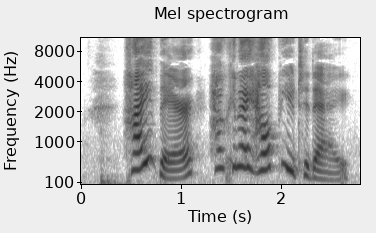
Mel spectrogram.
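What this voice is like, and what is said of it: Cheery customer service voice. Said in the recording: “your customer service voice”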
